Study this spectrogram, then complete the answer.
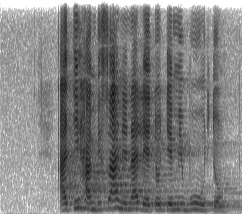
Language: Swati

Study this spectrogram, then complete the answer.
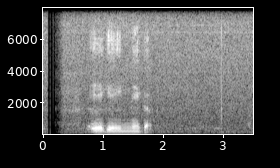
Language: Sinhala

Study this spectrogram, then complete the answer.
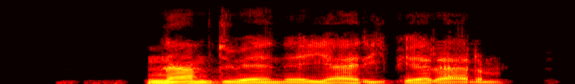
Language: Central Kurdish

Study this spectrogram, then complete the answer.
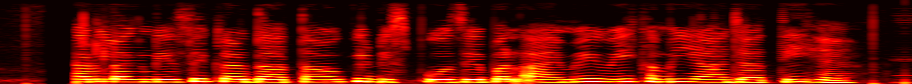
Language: Hindi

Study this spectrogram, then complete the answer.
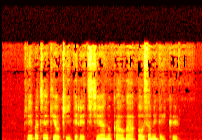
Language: Japanese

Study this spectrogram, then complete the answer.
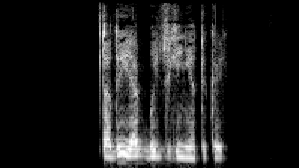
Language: Belarusian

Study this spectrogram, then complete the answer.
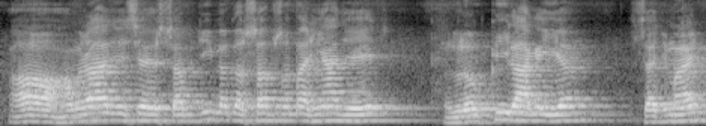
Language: Maithili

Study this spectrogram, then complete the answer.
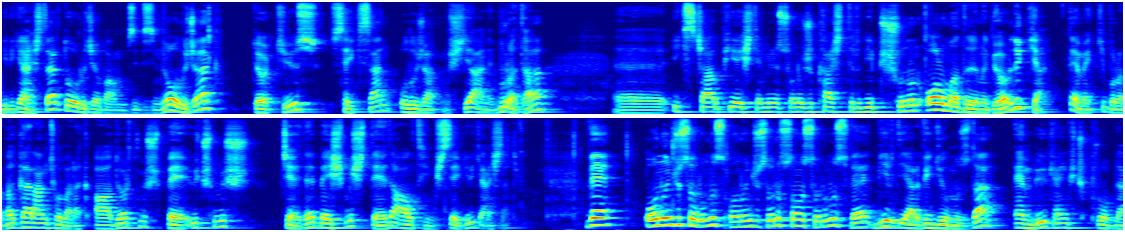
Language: Turkish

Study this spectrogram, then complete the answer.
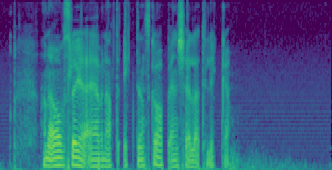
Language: Swedish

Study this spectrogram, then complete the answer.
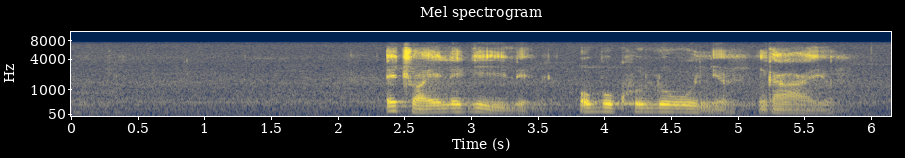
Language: Zulu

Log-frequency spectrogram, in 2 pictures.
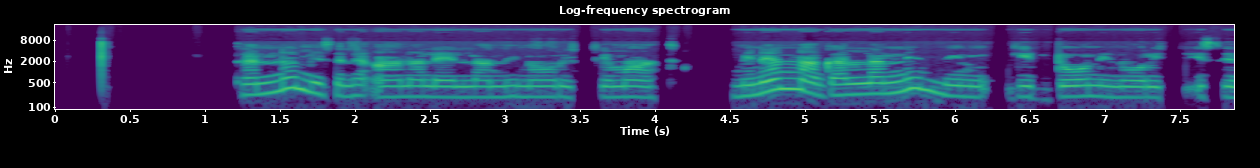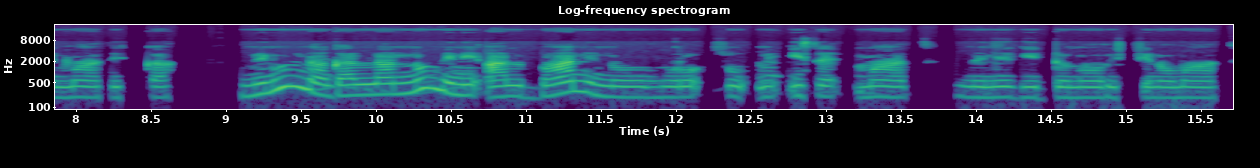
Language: Sidamo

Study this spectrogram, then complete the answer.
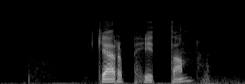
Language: Swedish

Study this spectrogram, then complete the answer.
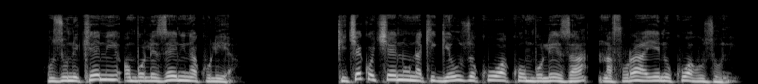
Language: Swahili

